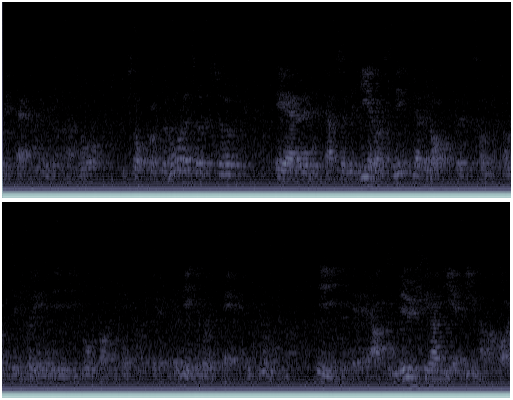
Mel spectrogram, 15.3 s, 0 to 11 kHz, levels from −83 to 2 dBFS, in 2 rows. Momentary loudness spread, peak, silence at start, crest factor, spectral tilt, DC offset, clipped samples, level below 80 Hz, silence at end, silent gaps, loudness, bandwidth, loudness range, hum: 8 LU; -22 dBFS; 0 s; 18 dB; -7 dB/octave; 7%; under 0.1%; -64 dBFS; 0 s; none; -56 LUFS; 8.4 kHz; 4 LU; none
